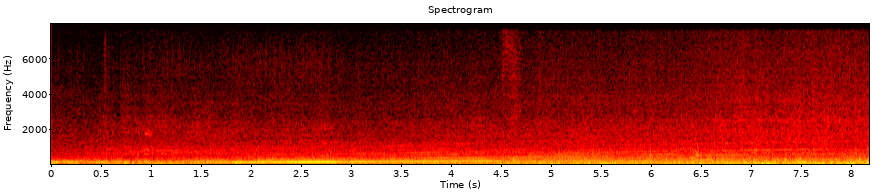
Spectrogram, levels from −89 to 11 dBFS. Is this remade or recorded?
recorded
